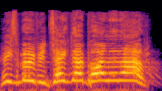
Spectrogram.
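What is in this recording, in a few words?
grunt target Player Moving Mid; imc; Titanfall 2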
